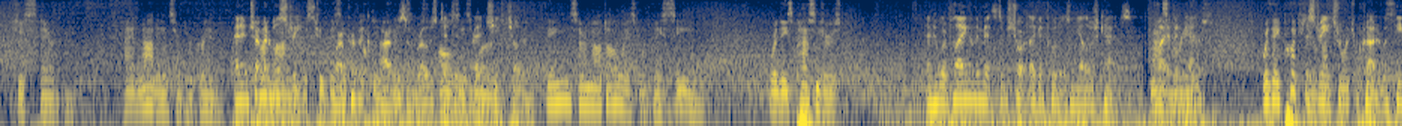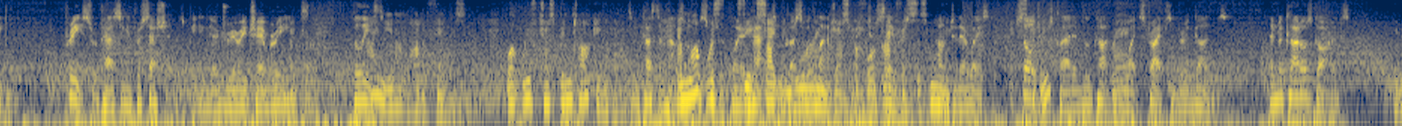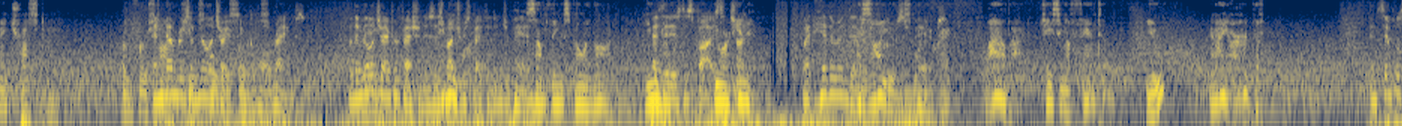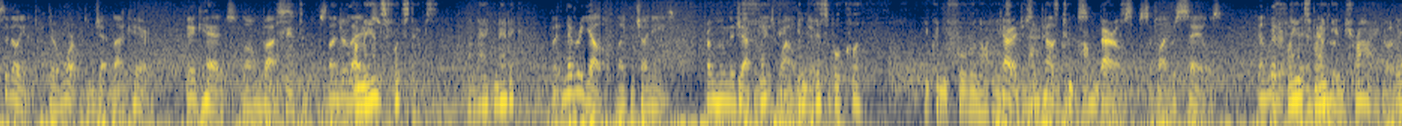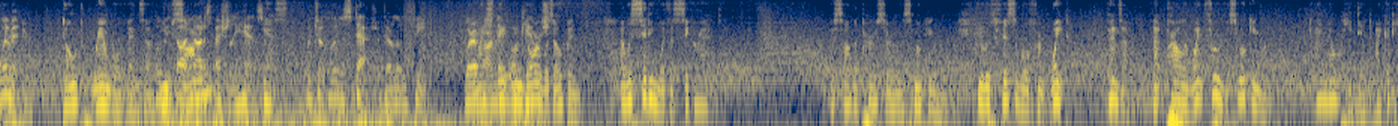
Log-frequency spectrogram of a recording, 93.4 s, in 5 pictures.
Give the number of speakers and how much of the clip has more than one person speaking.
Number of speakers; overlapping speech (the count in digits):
2, about 34%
